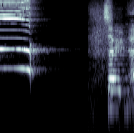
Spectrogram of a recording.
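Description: A farmyard fowl call sound effect, a held, pitched squawk that cuts off about half a second in and fades away, followed by a brief silence before a man starts talking.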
